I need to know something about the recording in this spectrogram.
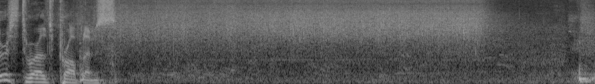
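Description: Fountain jets splash steadily on wet pavement.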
